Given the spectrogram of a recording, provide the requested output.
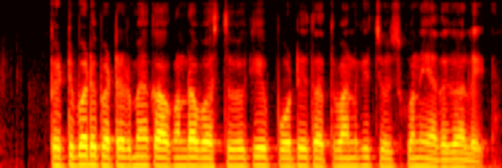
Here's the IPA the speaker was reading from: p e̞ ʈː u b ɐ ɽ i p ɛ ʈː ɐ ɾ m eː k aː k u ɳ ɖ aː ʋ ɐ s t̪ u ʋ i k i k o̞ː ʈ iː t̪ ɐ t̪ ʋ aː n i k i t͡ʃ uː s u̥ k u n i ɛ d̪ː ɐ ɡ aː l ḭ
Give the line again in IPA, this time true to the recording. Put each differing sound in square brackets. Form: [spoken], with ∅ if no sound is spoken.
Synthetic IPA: p e̞ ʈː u b ɐ ɽ i p ɛ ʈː ɐ ɾ m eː k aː k u ɳ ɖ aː ʋ ɐ s t̪ u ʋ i k i [p] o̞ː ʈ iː t̪ ɐ t̪ ʋ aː n i k i t͡ʃ uː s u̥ k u n i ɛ [d̪] ɐ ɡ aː l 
